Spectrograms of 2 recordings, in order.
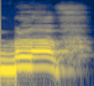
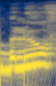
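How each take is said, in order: First: The vowel is a short uh sound. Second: The vowel is a long oo sound. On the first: The speaker calls it right. "यू का जो उच्चारण है ए के रूप में होगा" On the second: The speaker calls it wrong. "इसको हम ब्लूफ नहीं पढ़ेंगे"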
